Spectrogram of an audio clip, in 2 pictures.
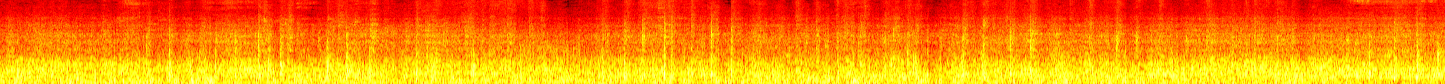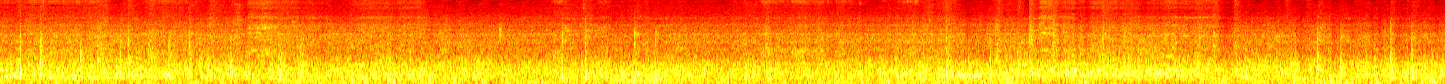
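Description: Tourist-train carriages running along the line, the wheels clattering over the rails under a steady rumble, heard from an open carriage window.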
